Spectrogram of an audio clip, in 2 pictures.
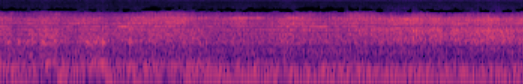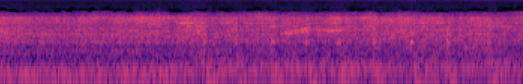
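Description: A live rock band playing a dense, bass-heavy instrumental passage with drums, bass, guitars and keyboards, heard steady and muffled on an old tape recording.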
